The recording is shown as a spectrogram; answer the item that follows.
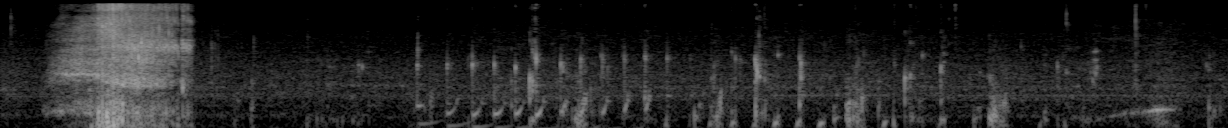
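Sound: drinking water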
